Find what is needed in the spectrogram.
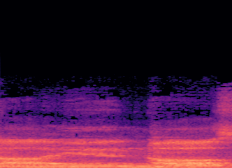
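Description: A man singing a worship song in long, held notes into a microphone, accompanied by acoustic and electric guitars.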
